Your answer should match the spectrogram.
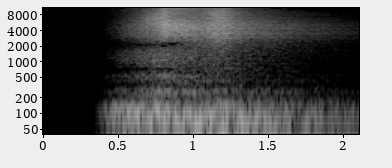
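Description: A whoosh sound effect with a deep rumble beneath a bright hiss, starting about a third of a second in and slowly fading: the sting that brings on a news channel's animated logo outro.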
